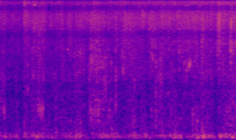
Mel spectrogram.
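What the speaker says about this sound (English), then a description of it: "we brought in the rest of the horses and mules" Horses and mules plod along a rocky wilderness trail in the Frank Church Wilderness, their uneven hoof clops thudding close amid steady wind and rustling noise.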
